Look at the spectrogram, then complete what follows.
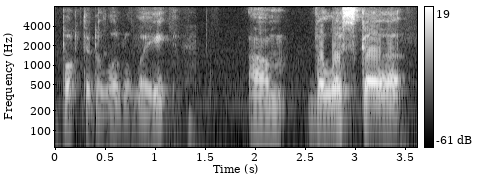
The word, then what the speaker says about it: Villisca: Villisca Axe Murder House is, I think, how you pronounce it. That's correct.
